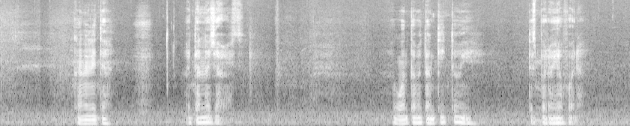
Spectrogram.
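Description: A young man speaks quietly and close by, in short bursts.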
